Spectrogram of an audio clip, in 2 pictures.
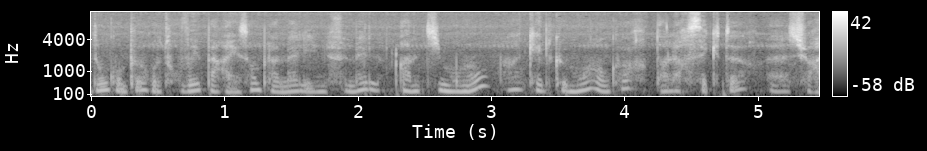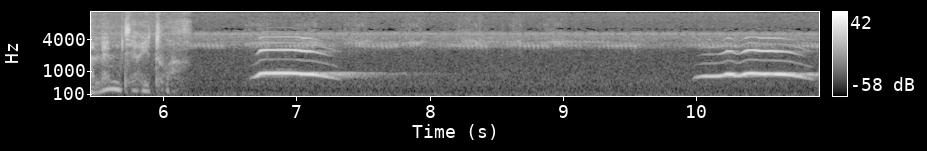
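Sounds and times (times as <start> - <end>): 
speech: 0.0 - 6.2
tawny owl hooting: 6.6 - 7.9, 10.0 - 10.9.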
